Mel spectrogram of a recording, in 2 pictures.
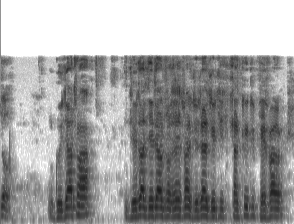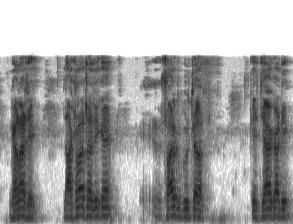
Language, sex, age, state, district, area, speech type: Gujarati, male, 60+, Gujarat, Narmada, urban, spontaneous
